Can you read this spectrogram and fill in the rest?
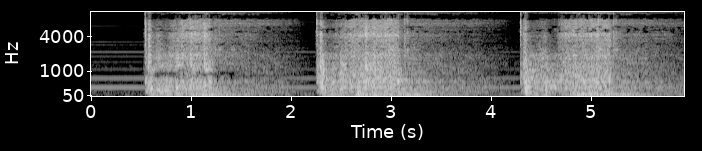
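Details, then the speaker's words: Rolls Royce Silver Shadow, rebuilt fuel pump, new plugs, carb pistons freed: three short bursts, each catching under two seconds then fading; fires but won't rev or keep running. Owner suspects blocked bowl-to-jet tubes, though that fuel path proved clear. "[Music] doesn't want to do any more than that I'm afraid okay so I think maybe the tubes underneath here are blocked up that go from the bowl to the jet"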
